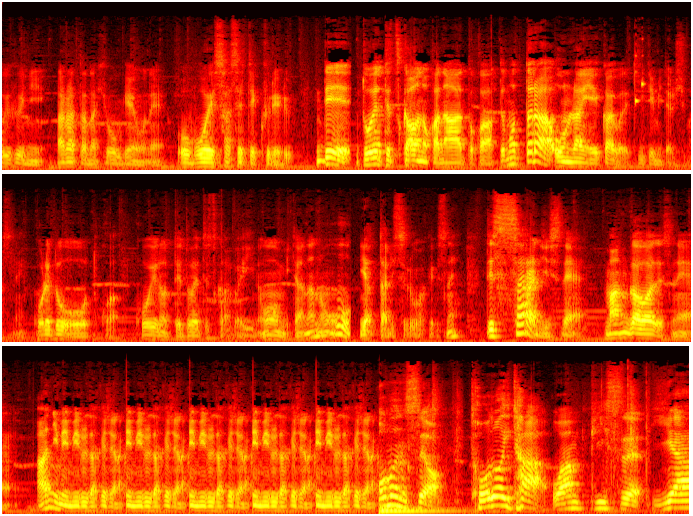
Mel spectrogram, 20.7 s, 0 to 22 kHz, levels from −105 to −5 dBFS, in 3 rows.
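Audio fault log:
9.08 s, 14.09 s and 19.09 s, overlapping chunks: at each of these points a brief click or stutter breaks the flow, spaced almost exactly 5 s apart. The audio was handled in 5 s blocks, and each new block starts about 6.5 ms before the previous one finished, so that sliver plays twice at every join. The regular spacing is what identifies it as a chunk boundary rather than a random glitch.
15.02–17.55 s, broken-record loop: a fragment about 632 ms long repeats back to back, playing four times in a row, like a needle stuck in one groove. The repetitions are exact, and whatever audio belonged in those two and a half seconds is simply missing. This is likely a stall in the player, encoder or stream, which kept putting out the last piece it held until fresh data arrived.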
